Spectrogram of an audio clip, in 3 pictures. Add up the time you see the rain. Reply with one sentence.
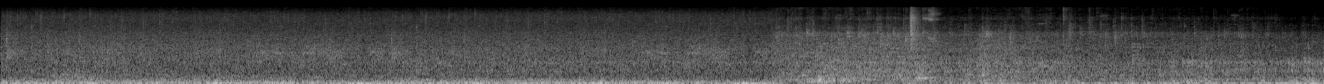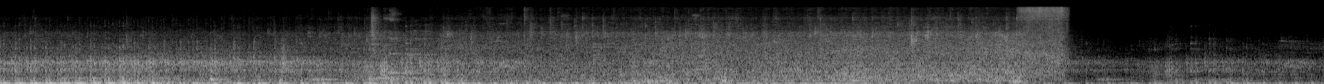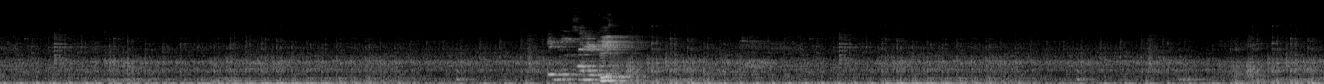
You can hear the rain for 24 seconds altogether.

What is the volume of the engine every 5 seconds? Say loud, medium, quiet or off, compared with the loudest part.
medium, medium, loud, loud, medium, medium, medium, medium.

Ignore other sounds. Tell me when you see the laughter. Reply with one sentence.
You can hear the laughter from 16.9 to 17.6 s and from 31.9 to 32.6 s.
